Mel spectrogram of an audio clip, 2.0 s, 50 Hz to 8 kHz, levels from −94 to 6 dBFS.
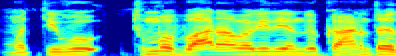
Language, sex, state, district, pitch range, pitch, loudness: Kannada, male, Karnataka, Koppal, 140-155 Hz, 150 Hz, -16 LUFS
